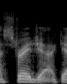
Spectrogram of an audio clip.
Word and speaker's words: Strajack: Strajack.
